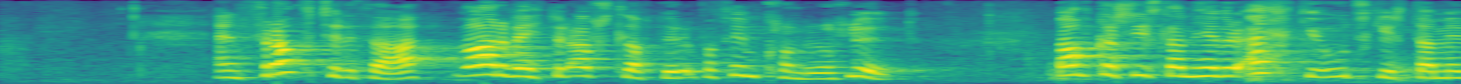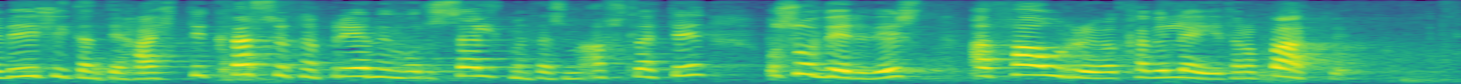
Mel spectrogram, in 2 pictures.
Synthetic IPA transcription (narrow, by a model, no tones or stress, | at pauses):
ɛnθɾawht̪fɪɾɪɾ̥θavaɾvejht̪ʏɾafst̪lawht̪ʏɾpawfɪmːkʰɾoːwnɪɾɔɣl̥ʏːt̪ | pawŋ̥kasist̪lanhɛvʏɾɛhcɪuːt̪scɪr̥t̪amɛðvɪðliːt̪ant̪ɪɦajht̪ɪkʰvɛr̥sœt̪napɾɛːvɪnvɔɾʏsɛlt̪mɛðθɛsːʏma̰fst̪lajht̪ɪð | ɔɣsɔvɪɾðɪst̪aðfaːwrœːkhavɪleːjɪθawɾawpaːkvɪ̰ð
